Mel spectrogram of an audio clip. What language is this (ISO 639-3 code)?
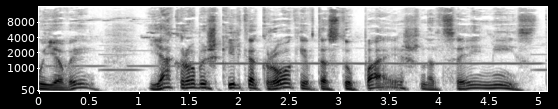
ukr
